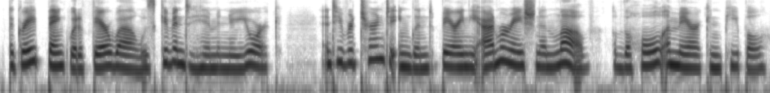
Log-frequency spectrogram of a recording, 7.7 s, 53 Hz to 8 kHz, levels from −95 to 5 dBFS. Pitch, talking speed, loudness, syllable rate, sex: 225 Hz, 210 wpm, -18 LUFS, 6.2 syllables/s, female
